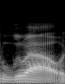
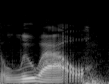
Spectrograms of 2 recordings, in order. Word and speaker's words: Luau: It's luau. I get this question a lot. Or not a lot. I get a lot of people trying to correct me, saying that it's lua u, and then I send them the screenshots, the links of the pronunciation, and then they don't respond.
